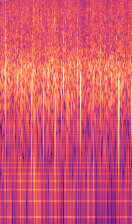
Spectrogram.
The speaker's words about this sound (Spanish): Bueno, pues un aplauso, venga.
